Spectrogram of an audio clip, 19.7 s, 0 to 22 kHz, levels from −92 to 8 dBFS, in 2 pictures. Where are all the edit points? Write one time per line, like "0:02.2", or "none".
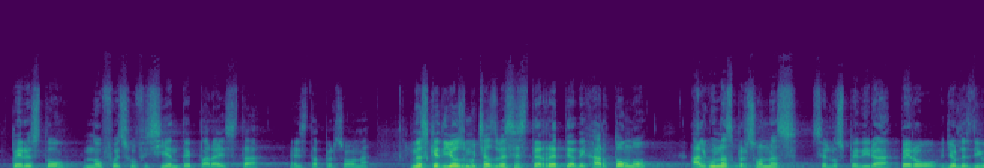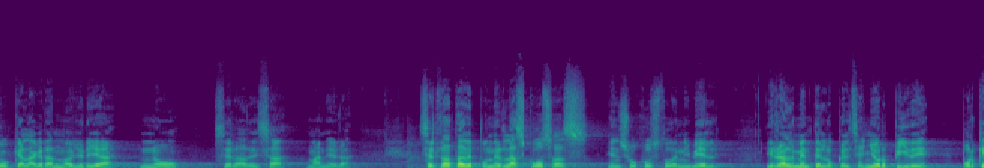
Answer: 0:04.1
0:09.0
0:13.9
